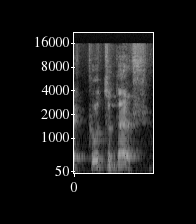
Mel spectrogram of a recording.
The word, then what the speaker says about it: Kutuzov: Quando Napoleão Bonaparte invade a Rússia, o general Mikhail Kutuzov, você depois dá uma olhada aí para conferir esse sobrenome, é Kutuzov mesmo, se escreve Kutuzov.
